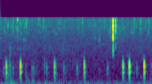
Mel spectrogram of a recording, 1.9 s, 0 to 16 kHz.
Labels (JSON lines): {"label": "biophony, knock croak", "recorder": "SoundTrap 300"}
